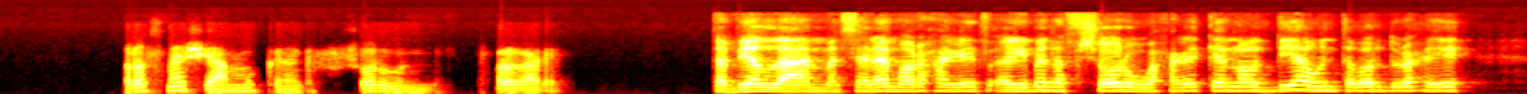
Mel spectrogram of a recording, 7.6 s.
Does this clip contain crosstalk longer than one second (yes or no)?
no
